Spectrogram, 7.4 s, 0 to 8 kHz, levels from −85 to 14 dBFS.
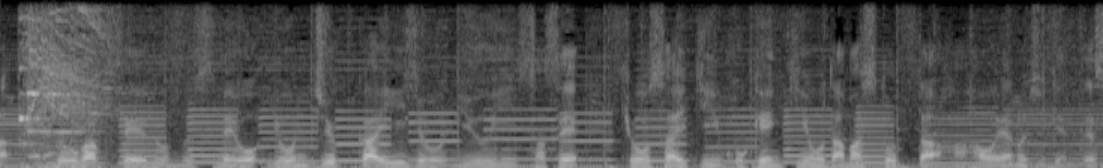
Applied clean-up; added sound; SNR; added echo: none; Wind instrument, woodwind instrument; 9 dB; none.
